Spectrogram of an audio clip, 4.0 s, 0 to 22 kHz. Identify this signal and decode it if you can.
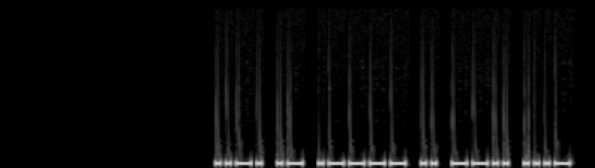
Morse code, heard as a keyed tone, about 34 wpm, 700 Hz. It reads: FA1IZV
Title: DXCC-100 Call Signs - 6 Characters - Repeated 3x - 35wpm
